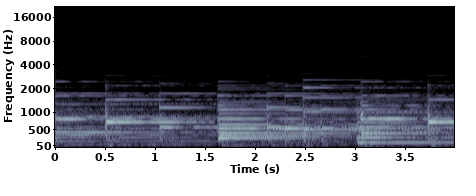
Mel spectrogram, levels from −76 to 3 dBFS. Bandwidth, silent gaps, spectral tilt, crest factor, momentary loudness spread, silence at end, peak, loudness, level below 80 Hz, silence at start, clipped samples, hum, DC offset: 5.4 kHz; none; -11 dB/octave; 18 dB; 5 LU; 0 s; -8 dBFS; -27 LUFS; -56 dBFS; 0 s; under 0.1%; none; under 0.1%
